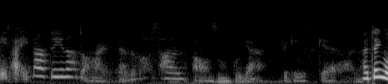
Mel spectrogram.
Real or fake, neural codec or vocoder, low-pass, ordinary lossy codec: fake; codec, 16 kHz, 1 kbps, X-Codec, HuBERT features, trained on LibriSpeech; 7.2 kHz; none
